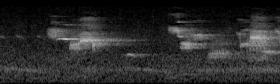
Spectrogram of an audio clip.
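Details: Black-collared starling in Ubon Ratchathani, Thailand, 25 December 2019, giving three loud harsh, raspy squawks mixed with thin whistles, spaced about a second apart.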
